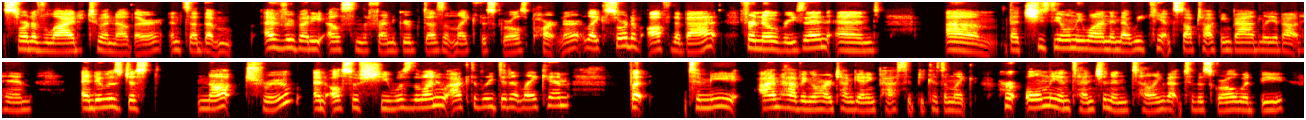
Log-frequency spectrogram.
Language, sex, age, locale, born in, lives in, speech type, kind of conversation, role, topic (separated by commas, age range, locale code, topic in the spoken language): English, female, 20-24, en-US, United States, United States, conversation, podcast, guest, What helps you maintain strong friendships when you don’t see eye to eye?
